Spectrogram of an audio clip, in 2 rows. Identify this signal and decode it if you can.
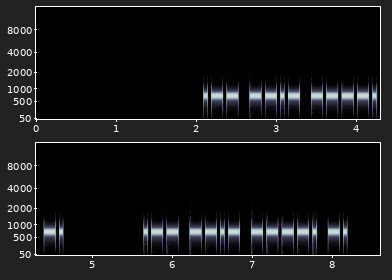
Morse code, heard as a keyed tone, about 25 wpm, 700 Hz. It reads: WQ9N WQ9N
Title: USA Call Signs - 4 Characters - Repeated 2x - 25wpm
